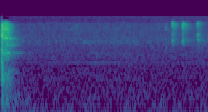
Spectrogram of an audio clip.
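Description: Near silence, broken near the end by two or three quick, sharp computer-mouse clicks.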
